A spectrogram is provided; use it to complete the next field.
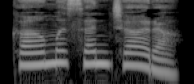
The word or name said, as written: ಕಾಮಸಂಚಾರ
